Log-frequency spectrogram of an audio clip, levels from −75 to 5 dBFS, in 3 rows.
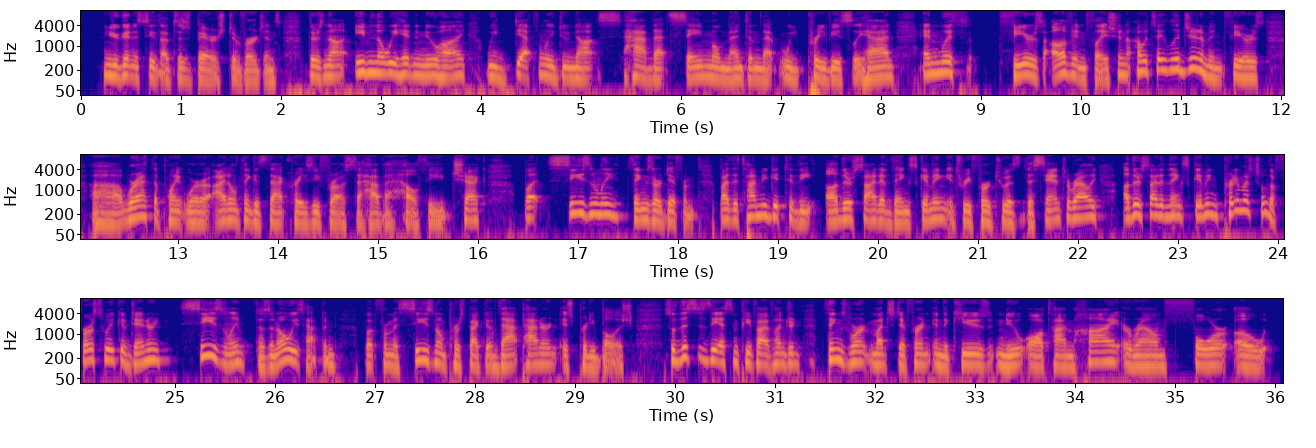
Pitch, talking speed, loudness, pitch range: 130 Hz, 205 wpm, -23 LUFS, 115-155 Hz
